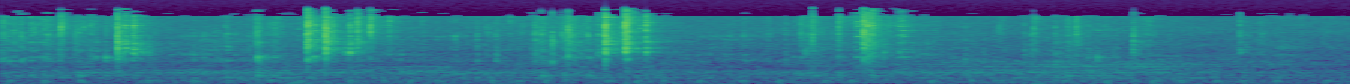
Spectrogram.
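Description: A utility knife blade cuts and scrapes a small, solid bar of dry blue-and-white swirled soap held over a glass bowl, and the shavings collect in the bowl. The sound is a run of crisp, crunchy scrapes and snaps with bright, quickly fading clicks over a steady low rustle.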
